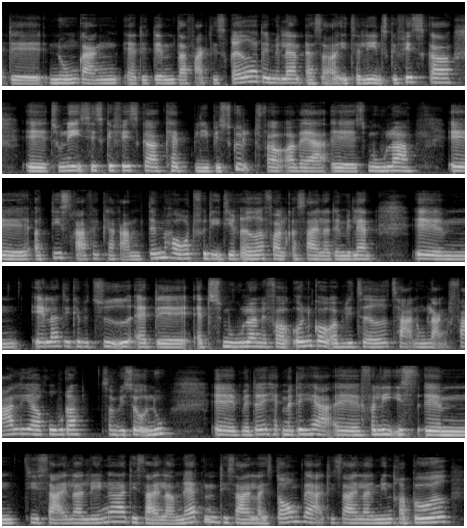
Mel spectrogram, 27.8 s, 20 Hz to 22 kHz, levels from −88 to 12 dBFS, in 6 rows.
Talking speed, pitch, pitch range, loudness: 200 wpm, 185 Hz, 170-205 Hz, -20 LUFS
